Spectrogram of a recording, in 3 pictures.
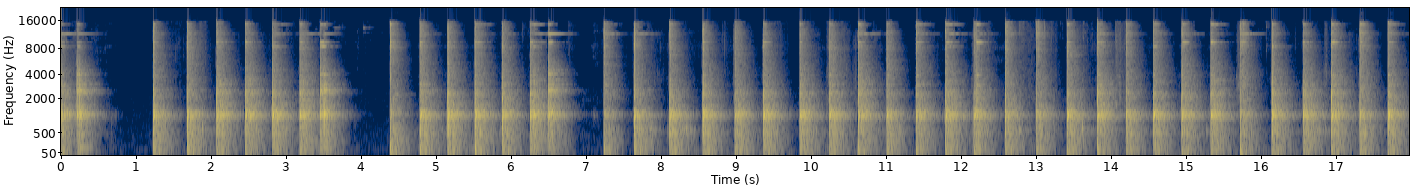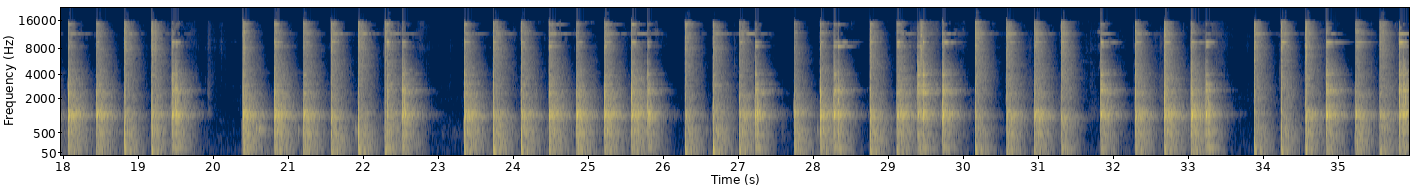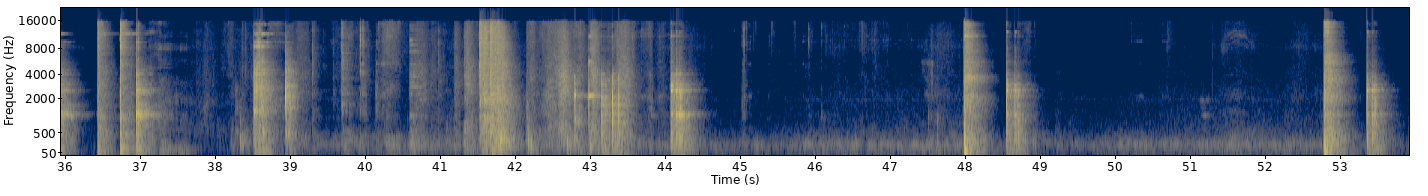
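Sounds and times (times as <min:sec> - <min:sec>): hammer striking steel on anvil: 0:00.0 - 0:00.6, 0:01.2 - 0:19.8, 0:20.4 - 0:37.3, 0:48.0 - 0:48.9, 0:52.8 - 0:53.7.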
